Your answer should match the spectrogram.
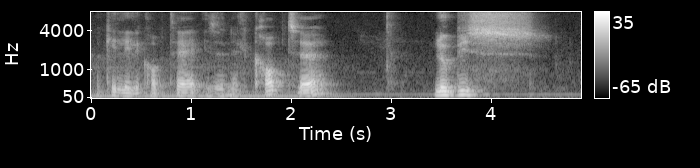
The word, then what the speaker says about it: bus: Le bus. Le bus. Okay? Le bus is a bus. Alright, so you know in French you don't pronounce the last consonant, but this is an exception, okay?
